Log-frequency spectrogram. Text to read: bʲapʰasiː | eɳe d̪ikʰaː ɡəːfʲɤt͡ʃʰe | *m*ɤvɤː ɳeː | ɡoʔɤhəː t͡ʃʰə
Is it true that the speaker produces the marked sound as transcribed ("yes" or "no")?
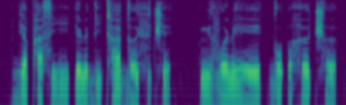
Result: no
